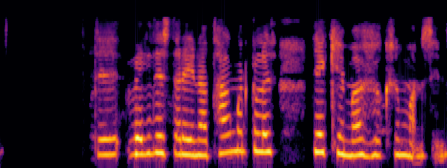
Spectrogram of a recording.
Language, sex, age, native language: Icelandic, female, 12, Icelandic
